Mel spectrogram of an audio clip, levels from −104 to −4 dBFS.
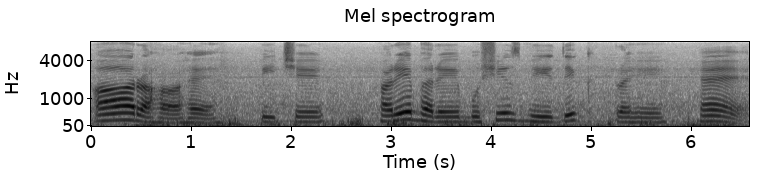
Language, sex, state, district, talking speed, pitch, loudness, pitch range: Hindi, female, Chandigarh, Chandigarh, 100 wpm, 180 Hz, -18 LUFS, 165-205 Hz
